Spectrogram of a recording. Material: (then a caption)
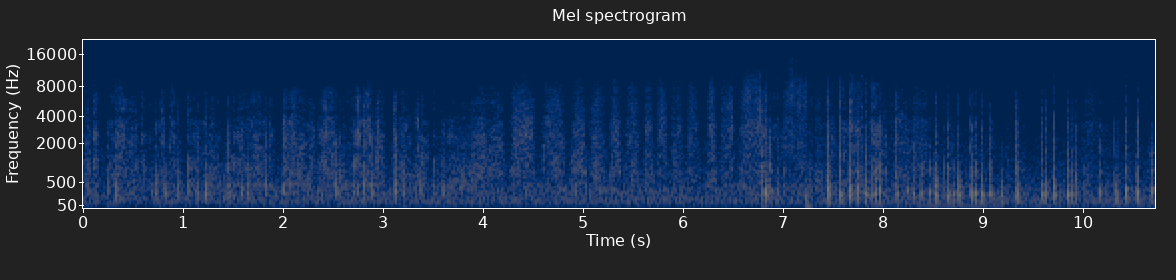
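Plastic. Long red nails tap and scratch along a partly full white plastic squeeze tube of BIO+ scrub with printed text. A steady, quiet, dry scratching fills the clip, then gives way to a quick run of sharper, crisp taps near the end. Each tap dies away almost instantly.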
